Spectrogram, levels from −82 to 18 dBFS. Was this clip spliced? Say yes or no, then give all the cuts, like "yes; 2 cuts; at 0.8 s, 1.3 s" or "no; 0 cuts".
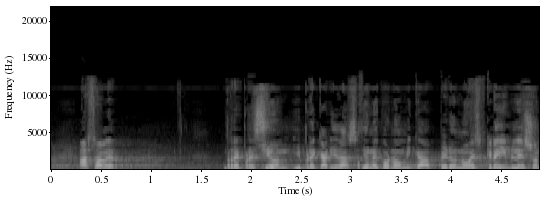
no; 0 cuts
